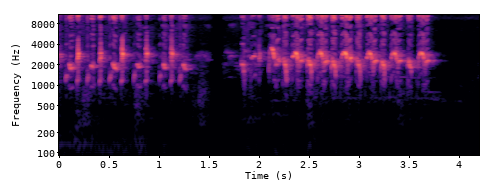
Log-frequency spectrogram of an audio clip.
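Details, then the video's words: Yellow-vented bulbul in full song, in the long-trill and garuda styles, said to make other bulbuls answer at once: quick bubbly chattering notes, a short pause, then a denser run of bright warbled notes about two per second. "trucuk gacor, bikin trucuk lain nyaut seketika.! trucuk ropel, trucuk nggaruda, kicau trucuk fariasi"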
